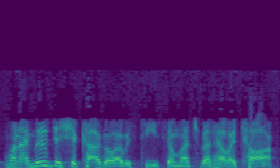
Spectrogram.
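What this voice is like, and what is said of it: Strong Kentucky drawl. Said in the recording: “I hear your Kentucky drawl really strongly... It's there.”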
